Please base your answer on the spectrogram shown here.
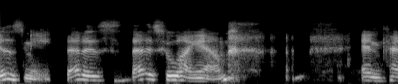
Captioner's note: laughing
